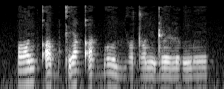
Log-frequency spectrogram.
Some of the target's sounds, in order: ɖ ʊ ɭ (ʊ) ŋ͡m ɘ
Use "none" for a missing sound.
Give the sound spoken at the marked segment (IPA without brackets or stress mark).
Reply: ʊ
